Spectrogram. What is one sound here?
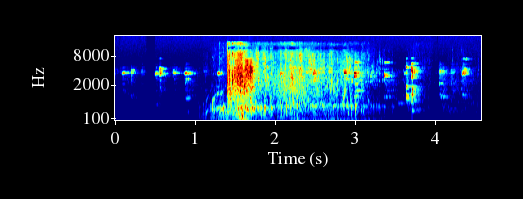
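Water splashes and rushes as a swimmer dives under.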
